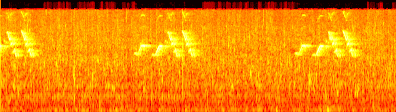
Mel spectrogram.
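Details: Blue-black grassquit singing beside a waterfall: a short buzzy phrase of several quick rising notes, repeated about every two seconds, over steady rushing water and faint high ticking.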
